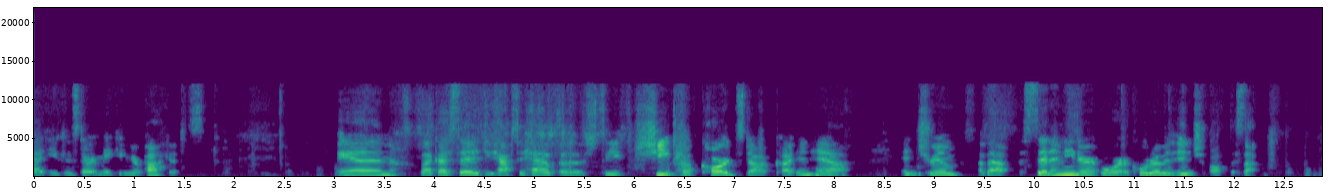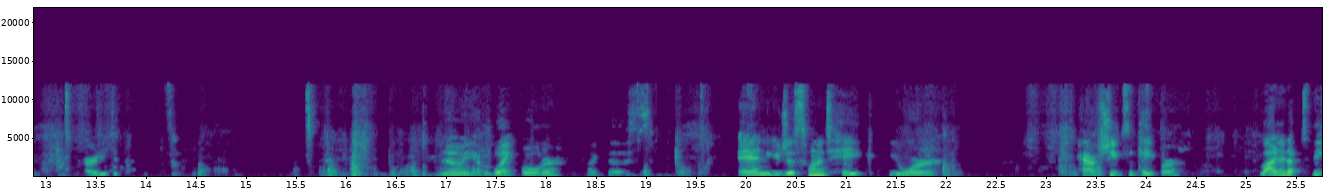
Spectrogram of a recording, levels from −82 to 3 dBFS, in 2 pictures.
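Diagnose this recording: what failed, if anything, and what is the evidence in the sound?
The failure is in call processing: a speech-tuned noise suppressor was left running on material it wasn't built for. You can hear the level breathing up and down by about 15 dB across the whole clip. Onsets punch through, but anything held or decaying gets read as background and pulled down, so the sound pumps and thins out rather than sitting steady. The codec stage, with its top end rolling off around 12 kHz, isn't the culprit here.

The clearest evidence is where the noise suppressor turned the sound down hardest. The dips run from 1.44 to 3.03 s, 8.15 to 8.7 s, 9.25 to 9.9 s, 12.22 to 16.91 s, 17.68 to 19.92 s, 21.21 to 21.44 s, 22.09 to 23.07 s and 24.36 to 25.14 s. Most bottom out around 19 to 21 dB down, though the 9.25 s one is shallower at about 15 dB. The long stretch from 12.22 s is the worst. 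Sustains and tails sink there while transients survive, which is exactly the gain mask clamping on steady energy.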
